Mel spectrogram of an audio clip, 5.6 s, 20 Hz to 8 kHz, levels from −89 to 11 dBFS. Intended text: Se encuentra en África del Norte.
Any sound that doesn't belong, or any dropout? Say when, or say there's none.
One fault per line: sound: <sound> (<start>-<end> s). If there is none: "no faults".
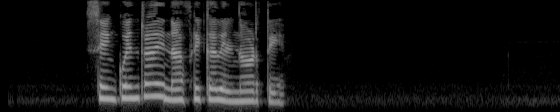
no faults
